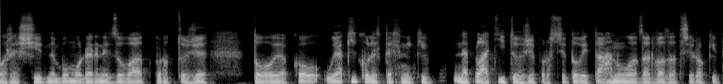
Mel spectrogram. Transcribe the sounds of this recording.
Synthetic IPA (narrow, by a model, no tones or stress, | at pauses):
or̝ɛʃɪt̪nɛbo̞mo̞dɛɾnɪzo̞vat̪̚pɾo̞t̪o̞ʒɛt̪o̞jako̞ʔujakiːko̞lɪft̪ɛxnɪkɪ | nɛplaciːt̪oʒɛpɾoscɛt̪o̞vɪt̪aːɦnuazadvazat̪r̝̥ɪɾokɪ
